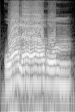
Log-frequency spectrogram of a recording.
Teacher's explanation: Hum itu ada izhar syafawi, itu dibaca dengan jelas suara mimnya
